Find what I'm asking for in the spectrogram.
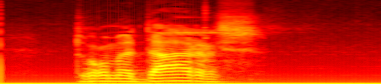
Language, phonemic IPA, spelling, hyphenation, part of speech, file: Dutch, /ˌdrɔ.məˈdaː.rɪs/, dromedaris, dro‧me‧da‧ris, noun, Nl-dromedaris.ogg
- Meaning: dromedary, dromedary camel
